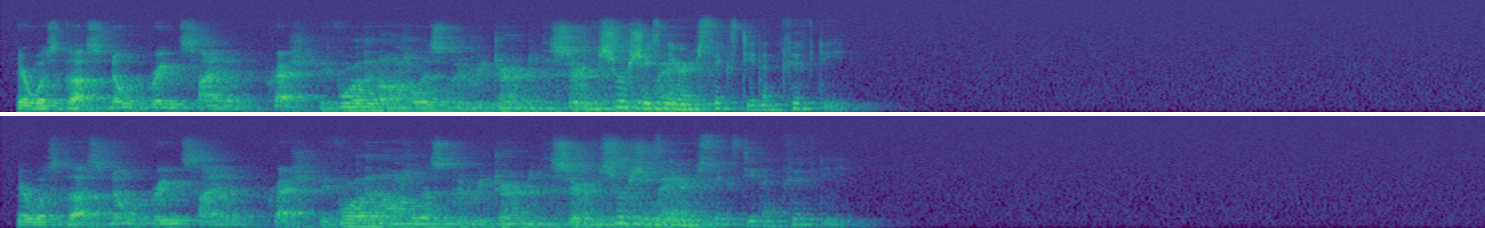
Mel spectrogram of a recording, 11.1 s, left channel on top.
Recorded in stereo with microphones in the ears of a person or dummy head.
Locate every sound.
0.1 s a man speaking: 35° left (ahead or behind), 0.6 m; by 2.3 s 60° left (ahead or behind), 2.5 m
2.4 s a man speaking: 25° left (ahead or behind), 3.5 m
4.4 s a woman speaking: 45° left (ahead or behind), 0.8 m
